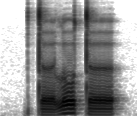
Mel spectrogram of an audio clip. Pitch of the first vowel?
low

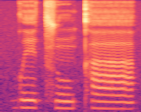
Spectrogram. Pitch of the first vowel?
low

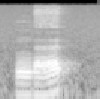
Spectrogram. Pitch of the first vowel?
rising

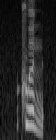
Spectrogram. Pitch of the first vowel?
falling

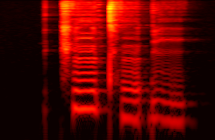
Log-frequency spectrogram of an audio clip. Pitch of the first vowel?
high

